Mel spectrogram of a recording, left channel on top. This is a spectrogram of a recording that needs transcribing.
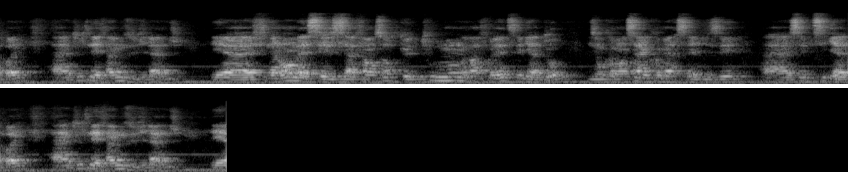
bonne à toutes les femmes du village. Et finalement, ça a fait en sorte que tout le monde raffolait de ces gâteaux. Ils ont commencé à commercialiser ces petits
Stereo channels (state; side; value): drops out; right; at 2.3 s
